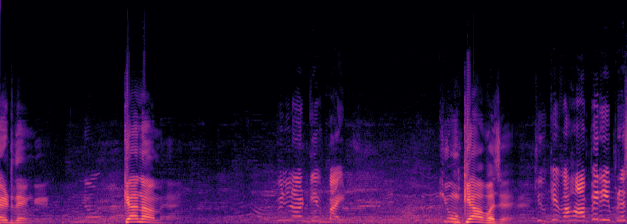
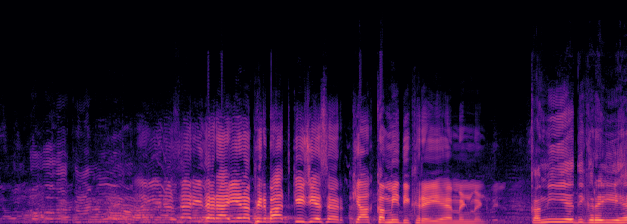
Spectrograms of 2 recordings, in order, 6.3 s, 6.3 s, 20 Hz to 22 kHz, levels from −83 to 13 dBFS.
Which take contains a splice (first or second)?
second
